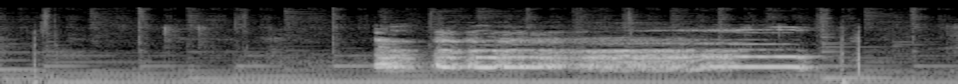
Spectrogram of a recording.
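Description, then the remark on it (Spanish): A rooster on a farm lets out a single drawn-out crow at dawn, marking a new day, lasting a couple of seconds, clear, rising then trailing off over a low steady background hum. “Y del gallo”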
